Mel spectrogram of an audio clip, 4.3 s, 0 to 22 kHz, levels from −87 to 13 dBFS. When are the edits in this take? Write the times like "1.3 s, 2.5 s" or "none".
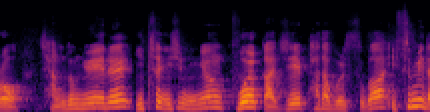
none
